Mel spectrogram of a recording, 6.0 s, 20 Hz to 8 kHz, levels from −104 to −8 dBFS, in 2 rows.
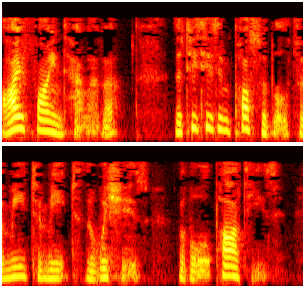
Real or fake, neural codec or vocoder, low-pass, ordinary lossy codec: fake; vocoder, 22.05 kHz, 80 mel bands, HiFi-GAN; 7.2 kHz; MP3, 24 kbps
